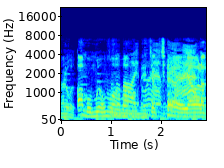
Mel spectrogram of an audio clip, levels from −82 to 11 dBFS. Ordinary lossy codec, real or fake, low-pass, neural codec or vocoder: none; real; 7.2 kHz; none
